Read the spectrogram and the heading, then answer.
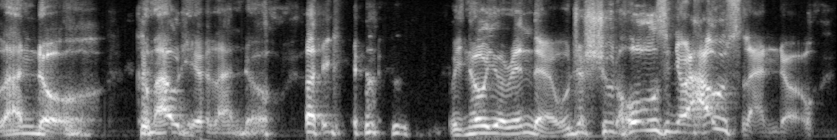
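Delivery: angry kung fu movie villain voice, high and swooping. Quoting the gang member in the hat from a movie, imitating angry kung fu bad guy. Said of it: "his angry kung fu bad guy voice".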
